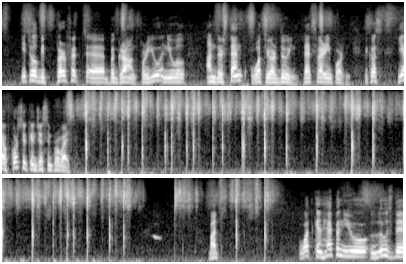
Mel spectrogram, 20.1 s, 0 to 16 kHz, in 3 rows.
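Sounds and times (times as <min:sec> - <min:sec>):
seeds rattling: 0:07.7 - 0:18.1
asalato balls clicking: 0:07.8 - 0:18.0.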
